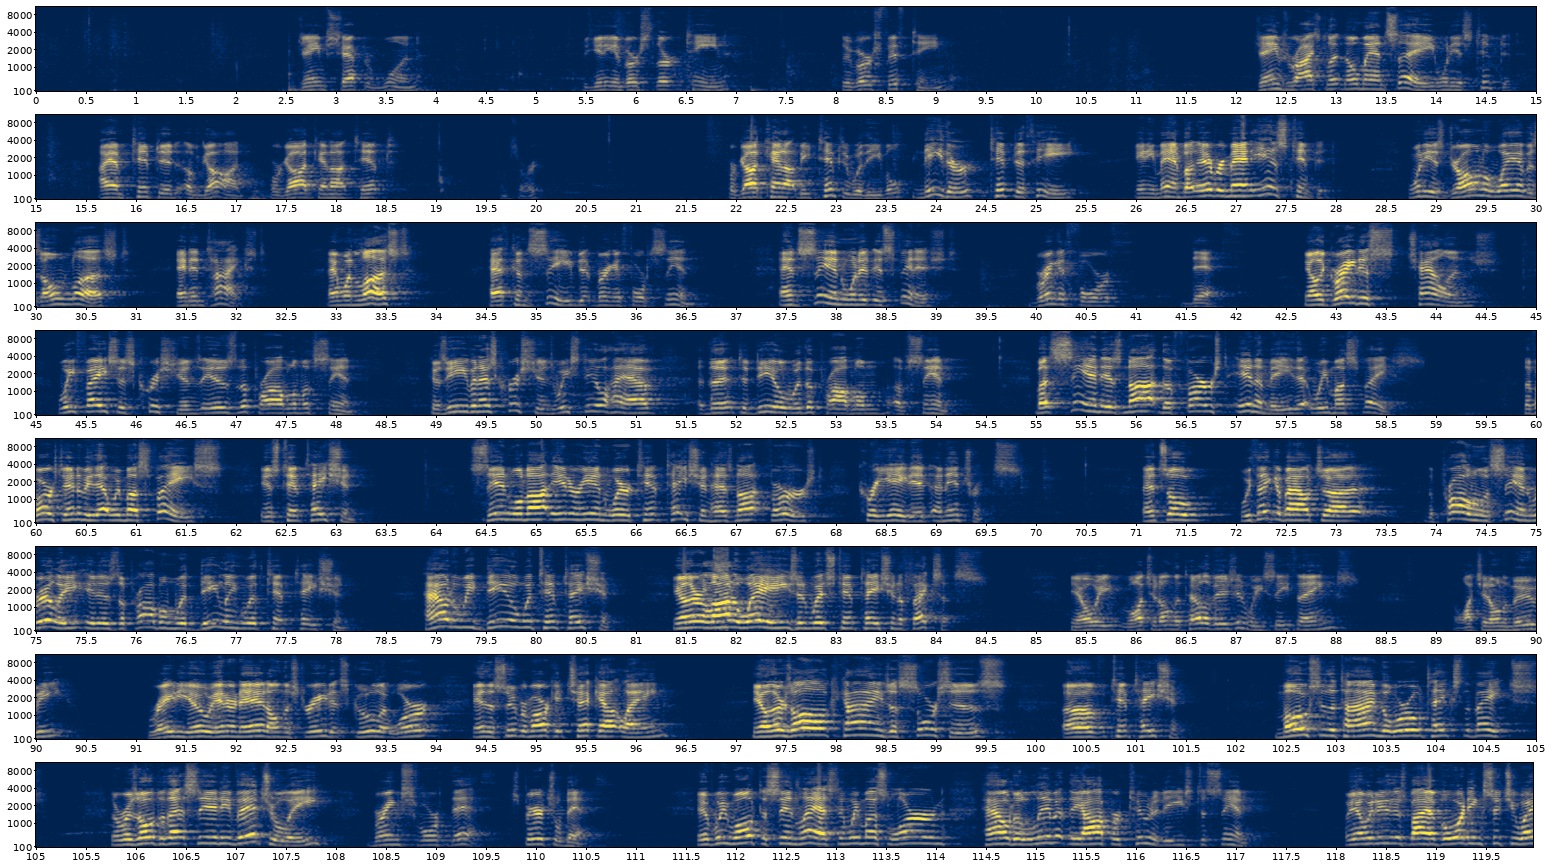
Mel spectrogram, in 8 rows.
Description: Sermon Archives Passage: Proverbs 4:24-27 Service Type: Sunday Evening Worship We must deal with the problem of sin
